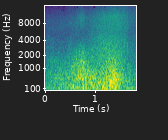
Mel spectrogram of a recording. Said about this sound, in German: da sah sie es vor sich. Das Meer. Wasser soweit sie sehen konnte,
